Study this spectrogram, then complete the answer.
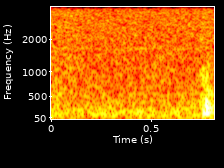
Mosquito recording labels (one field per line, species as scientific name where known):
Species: Anopheles gambiae s.s.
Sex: female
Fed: unfed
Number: one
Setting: insect culture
